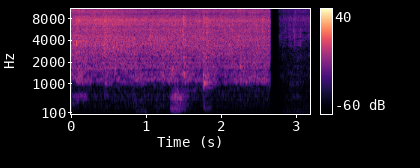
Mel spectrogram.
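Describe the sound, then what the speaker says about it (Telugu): Tomato pieces frying and stirred in a pan, giving a steady bright sizzle with soft scraping stirs close by, before the sound cuts off abruptly near the end. "టమాటా ముక్కలు వేసుకుందాం. ఇవన్నీ కలుపుకుందాం. కొంచెం సేపు వేయించుకుందాం."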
